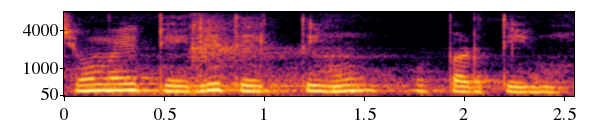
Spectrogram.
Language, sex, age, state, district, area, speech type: Hindi, female, 18-30, Madhya Pradesh, Hoshangabad, urban, spontaneous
